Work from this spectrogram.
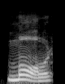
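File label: "mor", Indian English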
